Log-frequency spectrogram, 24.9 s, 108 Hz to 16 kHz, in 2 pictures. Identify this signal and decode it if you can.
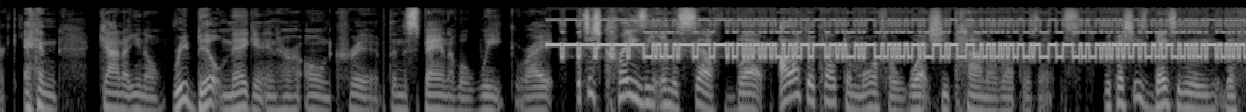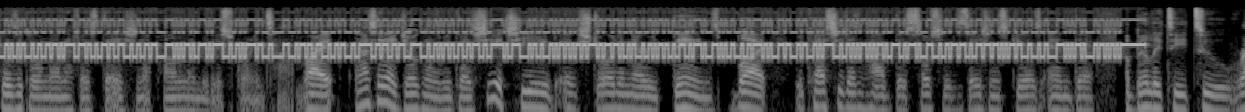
RTTY (45.45 baud, 850 Hz shift), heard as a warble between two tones, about 1700 Hz centre, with speech in English. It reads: VVWYF BVCEX SCOGO DWHOM NFWAL SKRAD PXCLW POYBX XATHW AVPPM FIUVB FFKQD FLGZS KZAAX YYBGZ QLQYA OYEJX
